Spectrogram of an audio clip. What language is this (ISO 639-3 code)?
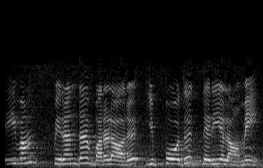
tam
